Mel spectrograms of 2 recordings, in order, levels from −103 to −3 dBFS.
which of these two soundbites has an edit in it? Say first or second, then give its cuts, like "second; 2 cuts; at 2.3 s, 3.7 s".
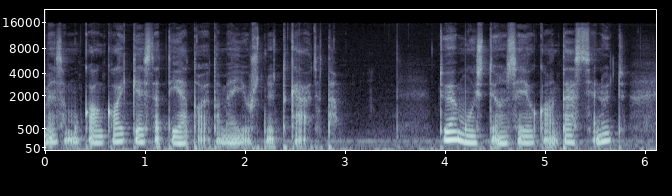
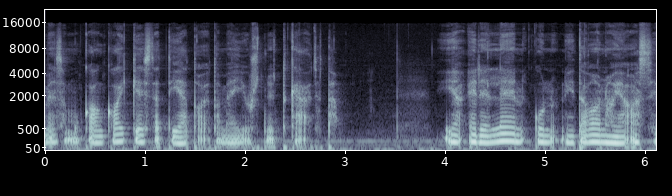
second; 1 cut; at 3.9 s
